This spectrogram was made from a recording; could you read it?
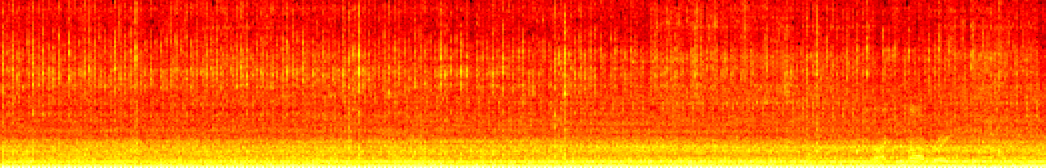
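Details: Rebuilt Wisconsin THD air-cooled engine on a bench, babbitt and shell-bearing rods reused, factory aluminum head swapped for a flush cast iron head; deep even thumping about four beats a second, no knocks or misses, quieter with new head: healthy running.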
